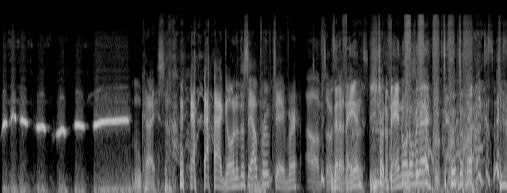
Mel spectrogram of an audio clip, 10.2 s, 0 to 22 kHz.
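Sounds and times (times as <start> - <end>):
person whistling a short bright tune: 0.0 - 2.6
speech: 2.7 - 10.1
laughter: 3.3 - 4.6, 6.2 - 10.1.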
